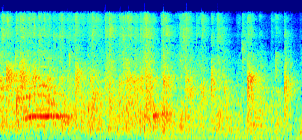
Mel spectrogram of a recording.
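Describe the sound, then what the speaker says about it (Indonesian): A school class applauds a student group's presentation on condensation, with brisk clapping rising and falling over several seconds alongside speaking voices. "Beri tepuk tangan."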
